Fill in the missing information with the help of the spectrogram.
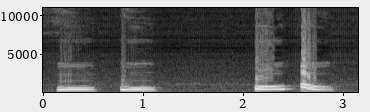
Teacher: गोलाकार आकृति को हम बोलते हैं व्रत, सर्कल को बोलते हैं। यानी ऐसे स्वर जिनका उच्चारण करते समय होठों की शेप जो है गोलाकार आकृति हो जाए, उसे हम बोलेंगे व्रत मुखी स्वर।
